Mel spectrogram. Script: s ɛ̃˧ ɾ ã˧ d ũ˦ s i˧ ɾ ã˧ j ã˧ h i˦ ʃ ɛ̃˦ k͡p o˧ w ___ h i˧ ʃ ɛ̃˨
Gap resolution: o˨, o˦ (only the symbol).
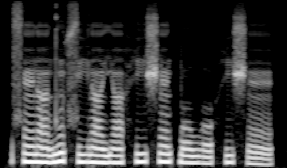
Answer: o˨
